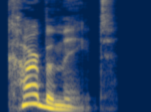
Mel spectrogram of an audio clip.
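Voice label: "carbamate", English, British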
